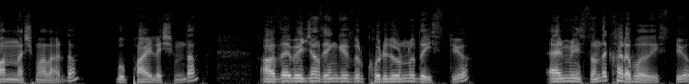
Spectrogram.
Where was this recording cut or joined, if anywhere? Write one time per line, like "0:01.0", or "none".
0:03.2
